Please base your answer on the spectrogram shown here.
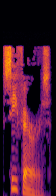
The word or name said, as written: seafarers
